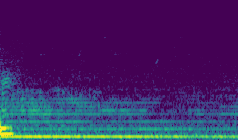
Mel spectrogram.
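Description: A woman's voice trails off right at the start, then faint steady low hum of room tone with no distinct event.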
